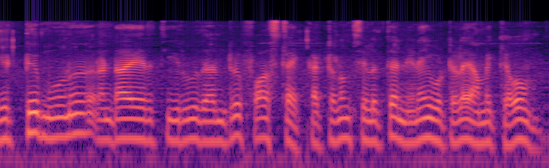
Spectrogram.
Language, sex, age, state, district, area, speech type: Tamil, male, 60+, Tamil Nadu, Dharmapuri, rural, read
